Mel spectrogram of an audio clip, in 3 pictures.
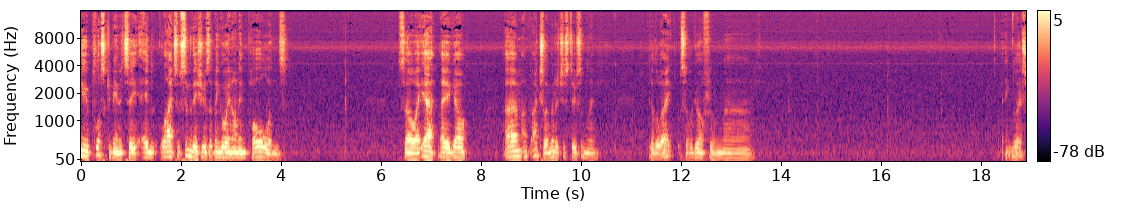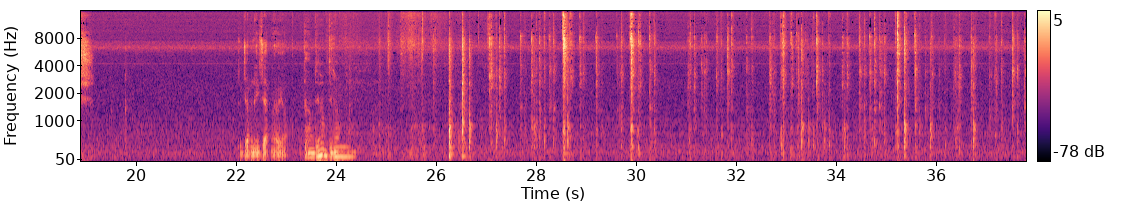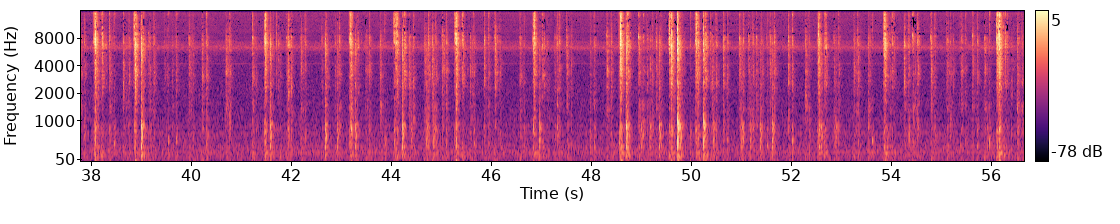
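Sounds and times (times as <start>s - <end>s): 
speech: 0.0s - 4.2s, 6.4s - 7.8s, 8.4s - 10.4s, 11.4s - 13.6s, 18.5s - 19.2s, 22.1s - 24.5s
clacking of keys on a computer keyboard: 26.3s - 56.6s.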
